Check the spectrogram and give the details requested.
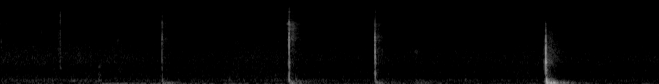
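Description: Stones knocking against each other as they are set into a stone ring on bare earth: four short, sharp clacks, the last, near the end, loudest and heavier.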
